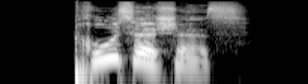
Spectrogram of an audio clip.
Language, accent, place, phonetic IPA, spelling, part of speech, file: German, Germany, Berlin, [ˈpʁuːsɪʃəs], prußisches, adjective, De-prußisches.ogg
- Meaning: strong/mixed nominative/accusative neuter singular of prußisch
